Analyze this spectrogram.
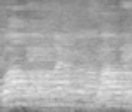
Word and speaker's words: Huawei: I don't know how to pronounce it. Huawei.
